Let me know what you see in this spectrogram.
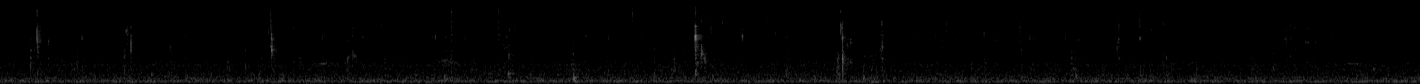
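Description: Faint close-up chewing and mouth sounds of a person eating red beans and rice, with scattered short clicks and smacks, the loudest about seven seconds in, over a low steady room hum.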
